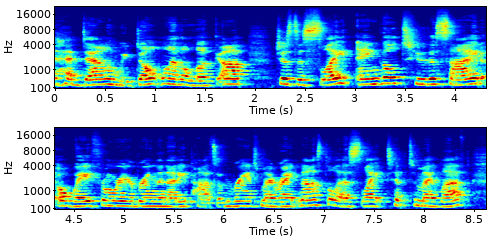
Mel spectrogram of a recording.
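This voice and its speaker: Over noticeable background noise and audible room echo, a woman talks at a very fast pace with a fairly high pitch. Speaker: bodywork and yoga teacher. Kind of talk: tutorial. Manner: calm, relaxed.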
